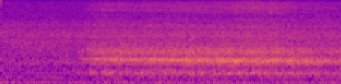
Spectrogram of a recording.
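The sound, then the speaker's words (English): A deep inhale and exhale during a guided group breathing moment, heard as a steady, airy rush of breath that swells and holds for a couple of seconds, alone without talk. “So let's go ahead, inhale. Exhale.”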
